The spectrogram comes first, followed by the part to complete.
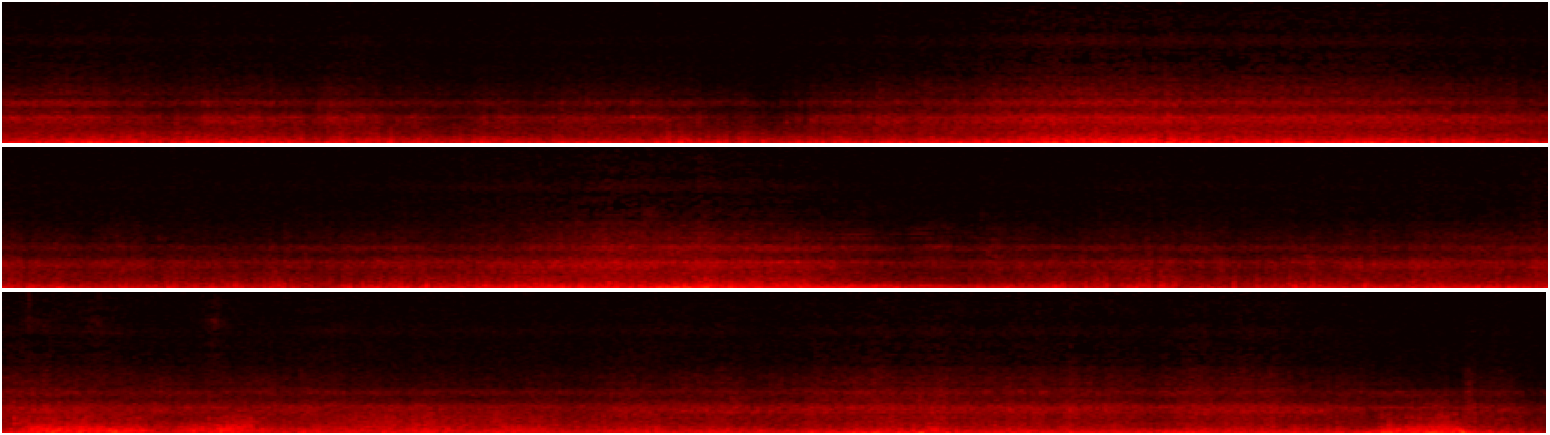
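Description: Rush of wind over the microphone of a camera on a paraglider in flight, the airflow swelling and easing every few seconds, with a brief louder gust about two-thirds of the way through.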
